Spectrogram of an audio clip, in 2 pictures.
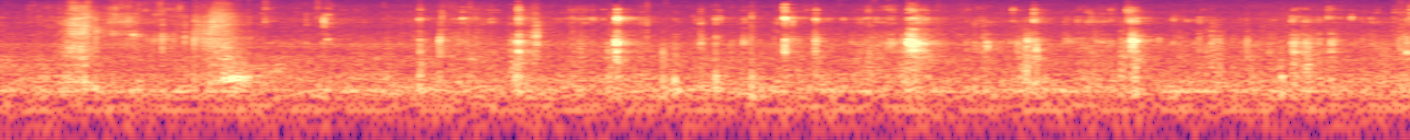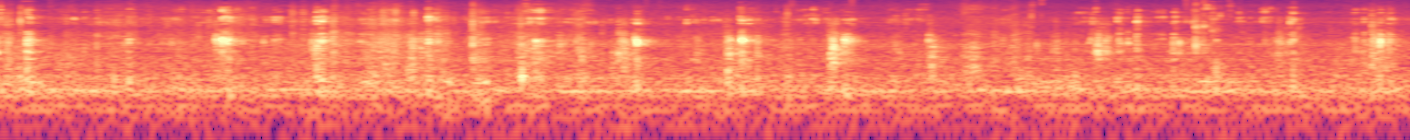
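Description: Close-miked chewing and biting of thin-crust pizza, with many small irregular crunching clicks from the crust.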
